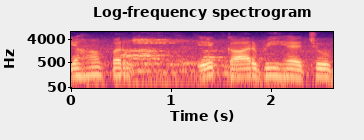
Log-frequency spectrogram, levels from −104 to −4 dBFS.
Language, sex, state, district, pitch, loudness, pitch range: Hindi, female, Uttar Pradesh, Lucknow, 145 Hz, -17 LUFS, 135-150 Hz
